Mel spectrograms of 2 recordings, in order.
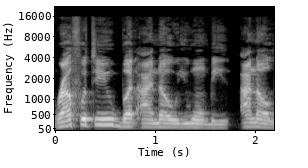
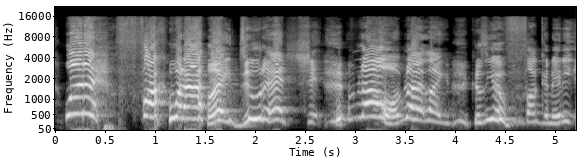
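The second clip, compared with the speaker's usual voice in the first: outraged yell; 12 dB louder than usual. Retold or imitated. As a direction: shout an incredulous refusal. Retelling outraged refusal to pay.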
